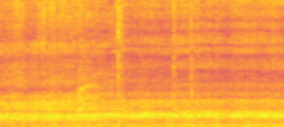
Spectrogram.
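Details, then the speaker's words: Dual-fuel pressure stove on unleaded gasoline, fuel fully vaporised after preheating: steady, loud hissing roar with an even airy rush and no sputter or surging; clean, normal but noisy running. "and that's quite a clean flame burning there you might also note that it uh yeah it's pretty noisy [Applause] too"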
